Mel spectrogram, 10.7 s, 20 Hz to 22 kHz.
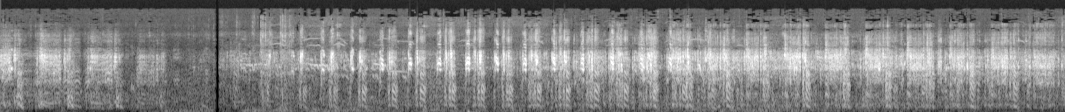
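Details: Black-browed albatross at a breeding colony shared with Southern Rockhopper Penguins on West Point Island, Falklands, in late December 2018, chick-rearing season; an adult preening its chick gives harsh, rasping, quacking bursts, three or four a second, over steady noisy rookery chatter.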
